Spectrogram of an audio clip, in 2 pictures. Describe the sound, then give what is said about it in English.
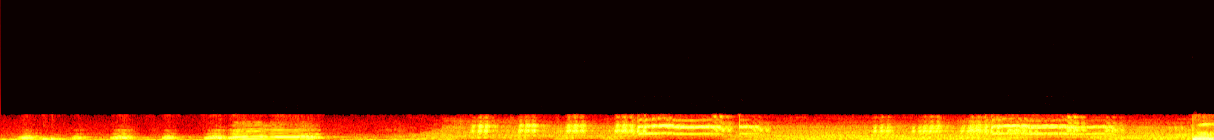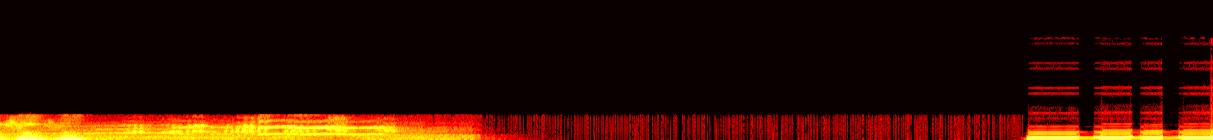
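A chicken clucks and crows inside a hotel room in Idaho Falls, with loud harmonic calls running almost without a break for about eight seconds. Silence follows, then another short burst of calls at the end. “There's a chicken here. There's a chicken. There's a chicken.”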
